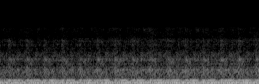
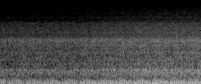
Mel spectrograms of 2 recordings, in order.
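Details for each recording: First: Ford 6.0 Powerstroke diesel after a remanufactured FICM replaced one with shorted coil drivers: steady idle with a faint uneven lope; contribution test shows cylinder 7 dropping and a weird turbo sound; down one cylinder from a faulty injector. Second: Ford 6.0 Powerstroke diesel with air still in the high-pressure oil system: steady, even idle with a smooth low rumble and no misses or knocks; engine running well, normal idle.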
